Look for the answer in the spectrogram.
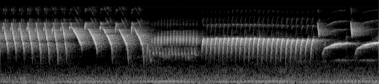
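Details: Canary in full 'gacor' song, meant to spur silent canaries into singing: quick descending slurs, a short buzzy pause, then a steady rapid trill and two rising whistled notes.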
